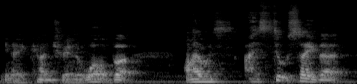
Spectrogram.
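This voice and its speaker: A man's voice: lowish voice, animated, moderate pace, slight background noise. A middle-aged man from Nigeria hosting a casual podcast conversation, talking earnestly and rambling with many restarts. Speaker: podcast host. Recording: roomy sound, distant from the mic.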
